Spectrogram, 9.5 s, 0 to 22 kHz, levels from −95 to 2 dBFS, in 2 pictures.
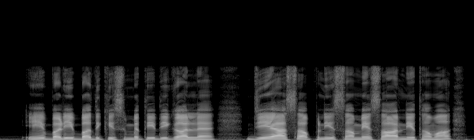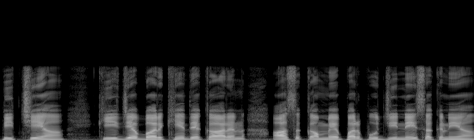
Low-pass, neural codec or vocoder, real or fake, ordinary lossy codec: none; none; real; none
